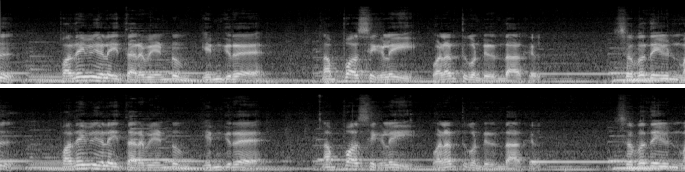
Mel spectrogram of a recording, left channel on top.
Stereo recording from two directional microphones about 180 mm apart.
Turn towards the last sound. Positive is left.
turn(degrees=15)  # may be behind; listen again after turning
